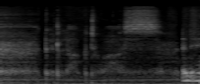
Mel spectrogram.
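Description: Faint scratching of a graphite pencil moving lightly on paper, with a soft breath and a couple of small clicks in a quiet pause.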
